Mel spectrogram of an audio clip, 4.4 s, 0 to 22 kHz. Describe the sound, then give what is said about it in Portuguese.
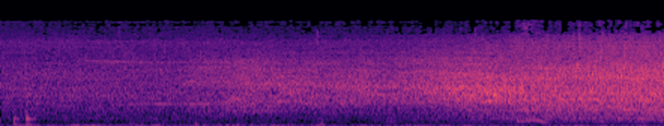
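A large outdoor crowd of faithful applauds and cheers for Pope Francis after the Sunday Regina Caeli prayer, a dense wash of clapping that swells and grows louder toward the end, with no clear speech. “E assim, ao som de Viva o Papa Francisco, a cena para os fiéis é recebido com aplausos após, então, a oração mariana do Reginacelli deste domingo, 14 de abril.”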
